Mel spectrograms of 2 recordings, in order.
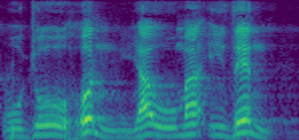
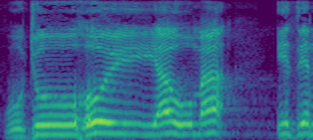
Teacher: udah enggak ada idghamnya tuh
